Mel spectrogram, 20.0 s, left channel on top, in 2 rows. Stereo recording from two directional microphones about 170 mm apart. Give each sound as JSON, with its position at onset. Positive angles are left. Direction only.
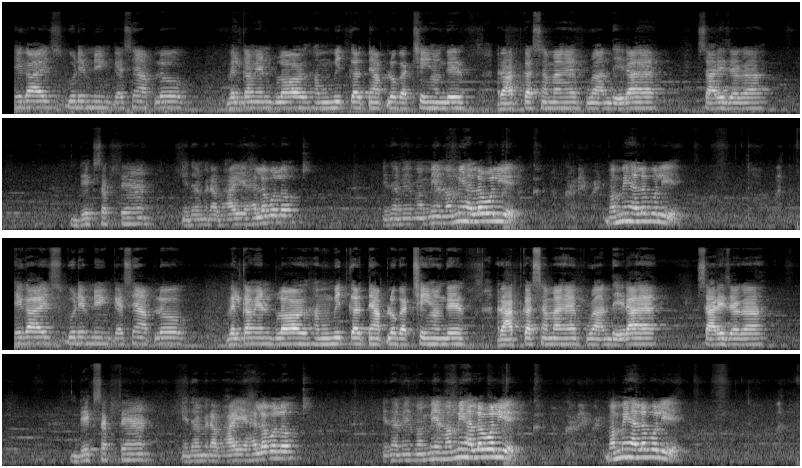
{"t": 0.1, "sound": "speech", "side_deg": -5}
{"t": 11.0, "sound": "speech", "side_deg": -10}
{"t": 12.4, "sound": "speech", "side_deg": -25}
{"t": 14.7, "sound": "a woman's voice", "side_deg": -30}
{"t": 17.6, "sound": "speech", "side_deg": -30}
